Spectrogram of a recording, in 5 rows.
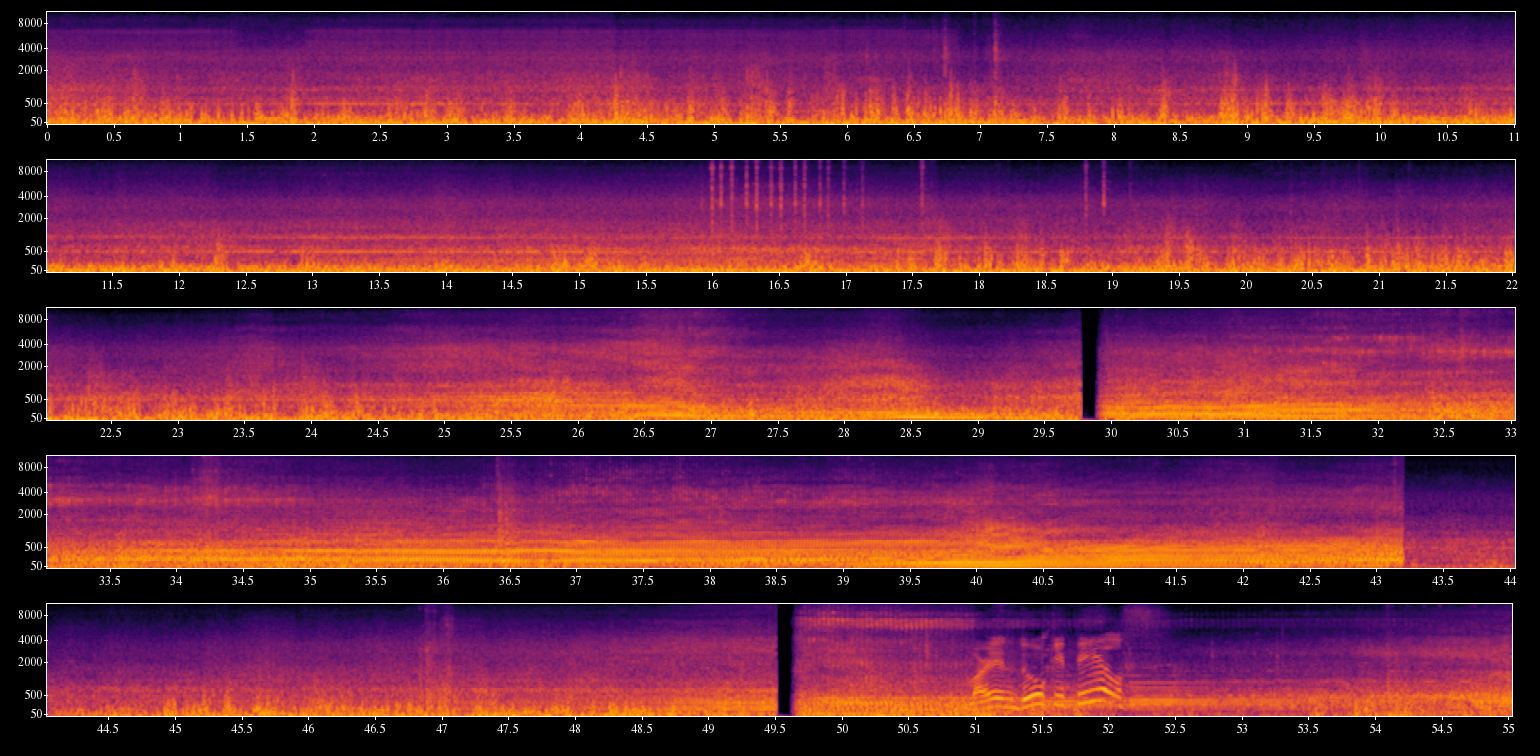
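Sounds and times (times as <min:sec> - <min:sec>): wind buffeting the microphone: 0:00.0 - 0:30.2, 0:30.8 - 0:51.5, 0:53.4 - 0:55.0
vehicle engine revving: 0:24.5 - 0:43.2, 0:47.1 - 0:55.0.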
